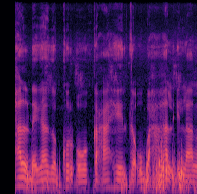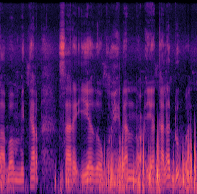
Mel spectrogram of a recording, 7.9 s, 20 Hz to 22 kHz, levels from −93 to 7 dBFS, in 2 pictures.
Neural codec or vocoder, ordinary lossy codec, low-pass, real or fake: none; none; none; real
